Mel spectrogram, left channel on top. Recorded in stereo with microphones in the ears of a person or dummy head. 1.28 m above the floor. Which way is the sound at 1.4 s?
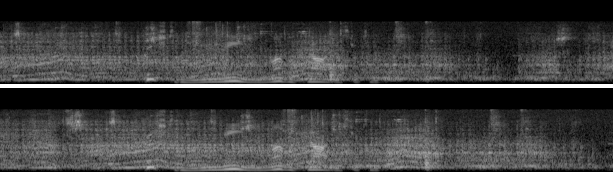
5° right (ahead or behind).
